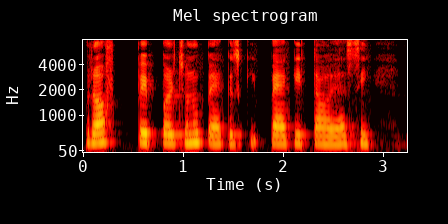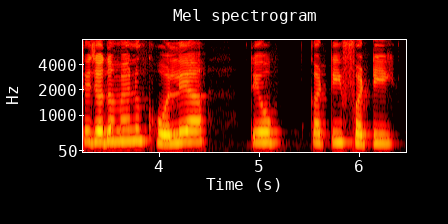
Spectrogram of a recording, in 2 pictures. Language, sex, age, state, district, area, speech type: Punjabi, female, 18-30, Punjab, Shaheed Bhagat Singh Nagar, rural, spontaneous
